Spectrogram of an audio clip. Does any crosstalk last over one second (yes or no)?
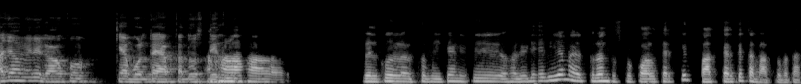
no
